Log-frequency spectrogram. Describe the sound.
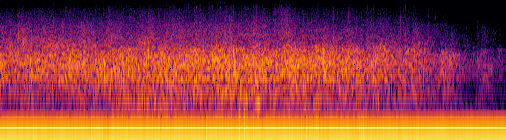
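An audience claps to welcome a speaker at a church gathering, dense, steady applause that stays loud and even throughout, with no single claps standing out.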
